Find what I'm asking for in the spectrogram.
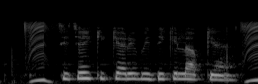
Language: Hindi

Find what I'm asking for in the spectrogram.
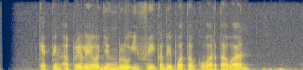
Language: Sundanese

